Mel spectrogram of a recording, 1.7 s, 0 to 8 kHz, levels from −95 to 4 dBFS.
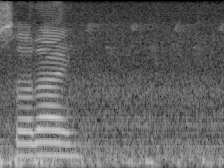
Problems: constant background noise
